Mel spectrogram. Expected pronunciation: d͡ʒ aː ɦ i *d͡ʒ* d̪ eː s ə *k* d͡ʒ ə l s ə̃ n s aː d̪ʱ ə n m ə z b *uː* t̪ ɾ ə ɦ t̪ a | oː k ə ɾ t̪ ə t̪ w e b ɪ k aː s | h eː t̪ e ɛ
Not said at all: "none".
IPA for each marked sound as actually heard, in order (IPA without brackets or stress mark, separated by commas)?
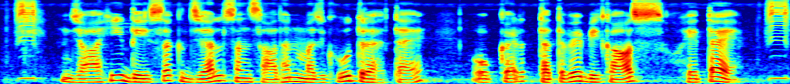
none, k, uː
